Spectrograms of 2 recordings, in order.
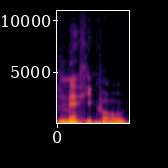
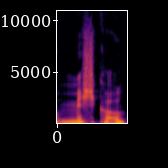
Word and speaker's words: Mexico: So it was closer to the sound sh. So Mexico is like how it would have been pronounced.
